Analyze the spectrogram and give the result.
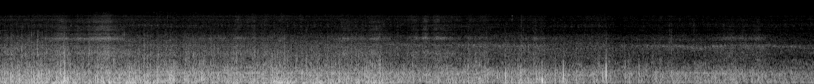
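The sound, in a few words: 2016 Honda Africa Twin motorcycle riding, automatic gear shifting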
